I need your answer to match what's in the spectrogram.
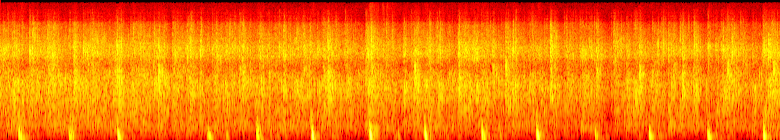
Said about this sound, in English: I just wonder, church, if we could all just stand and clap for the older generation here this morning. We just honor you.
